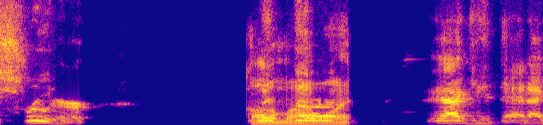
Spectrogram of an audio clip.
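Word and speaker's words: Schröder: the dennis schruter because i've been saying his name wrong this whole this whole podcast it's schroeder yeah i get that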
